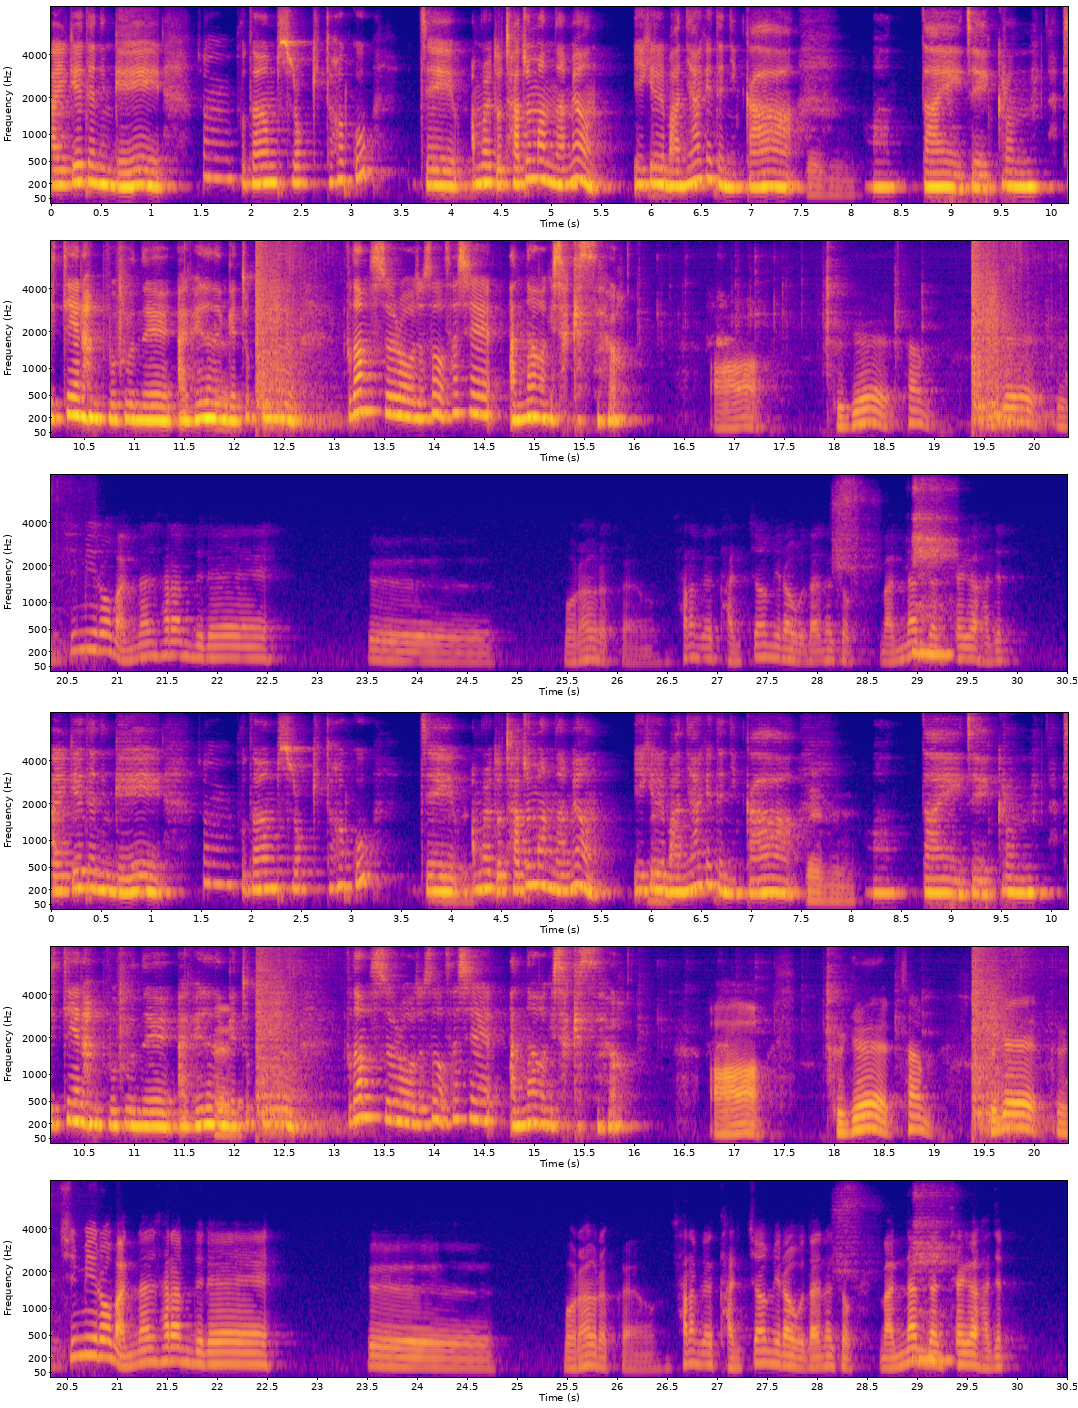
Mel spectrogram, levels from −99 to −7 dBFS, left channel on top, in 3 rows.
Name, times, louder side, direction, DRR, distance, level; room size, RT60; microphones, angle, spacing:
voice 1, 0.0-3.2 3.7-5.5 5.8-7.6 8.2-15.9 28.9-29.3, left 4 dB, 35° left, 0.7 m, -24 dB
voice 2, 3.9-4.2 6.0-6.2 7.5-8.0 11.8-12.1 16.4-17.6 17.9-22.5 23.5-24.8 25.5-28.4 28.6-29.9, right 7 dB, 70° right, 0.4 m, -31 dB
sound 1, 10.8-10.9 11.5-13.4 14.7-14.8 15.5-15.6 15.8-16.2 17.0-18.0 18.6-18.9 19.4-20.8, left 3 dB, 55° left, 1.2 m, -32 dB
12.5 x 4.2 x 6.2 m
head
